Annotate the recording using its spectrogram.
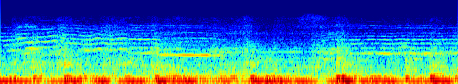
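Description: Folk music: a reedy wind instrument plays a wavering, sliding melody over a steady low drumbeat.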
